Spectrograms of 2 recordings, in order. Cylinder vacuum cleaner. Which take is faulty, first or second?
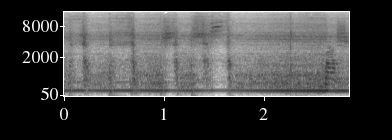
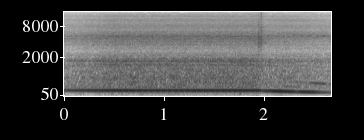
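second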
